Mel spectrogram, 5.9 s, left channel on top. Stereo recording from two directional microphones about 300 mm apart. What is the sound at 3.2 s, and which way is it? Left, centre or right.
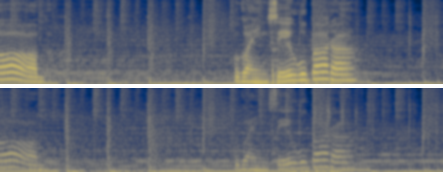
Speech, left.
